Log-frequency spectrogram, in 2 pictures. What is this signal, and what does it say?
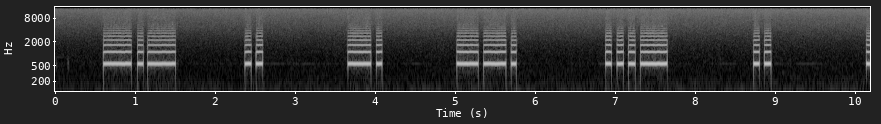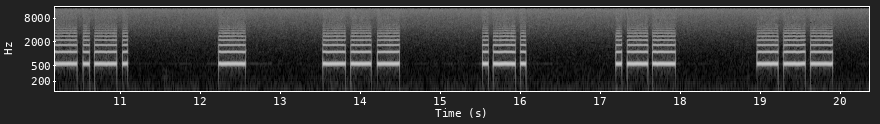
Morse code, heard as a keyed tone, about 17 wpm, spaced as for 7 wpm, 560 Hz. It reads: KING VICTOR WO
